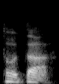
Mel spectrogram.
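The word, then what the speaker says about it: תודה: Just the simple thank you is toda. Toda. Again, it's accented on the last syllable, toda.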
